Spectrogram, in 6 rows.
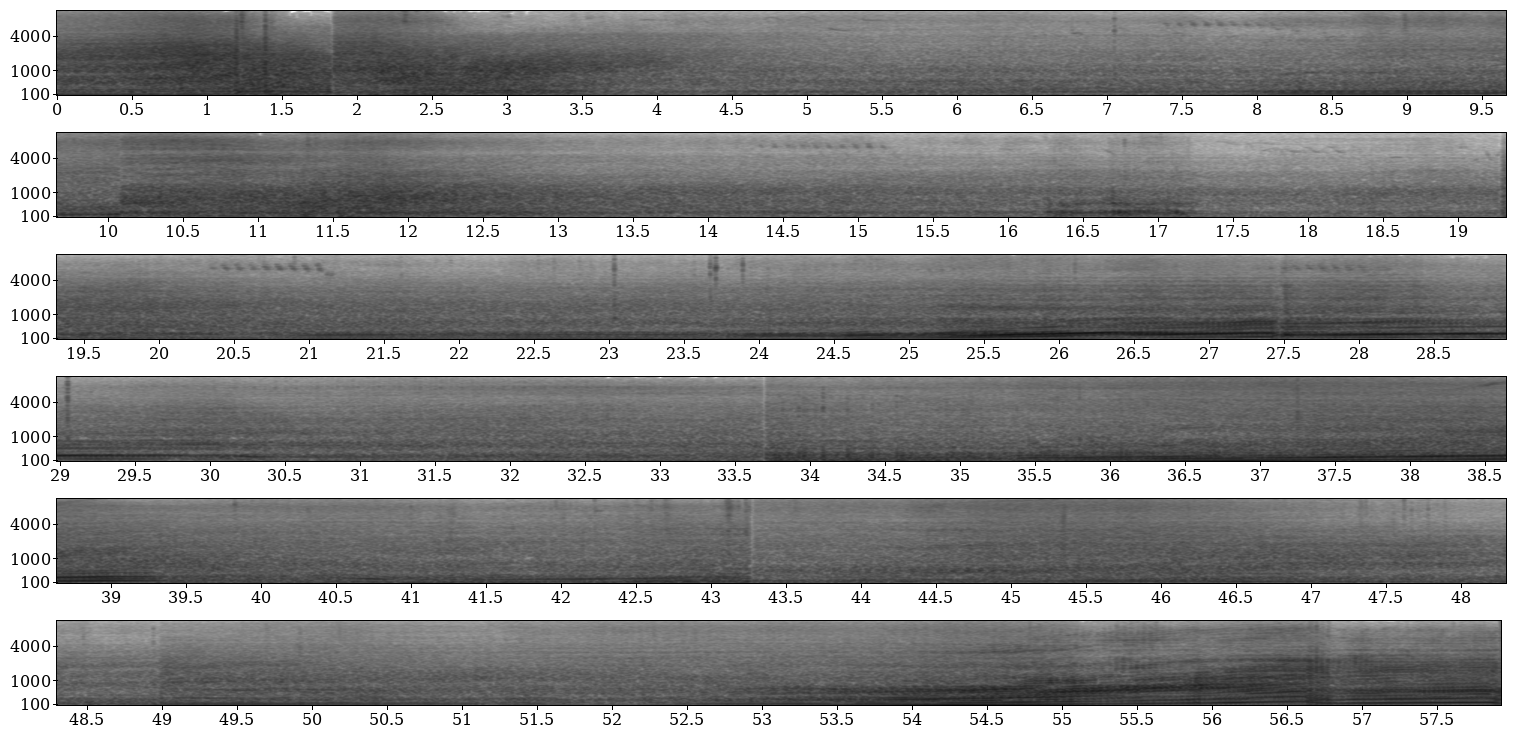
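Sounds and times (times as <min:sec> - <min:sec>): sports car accelerating: 0:08.0 - 0:12.6, 0:19.3 - 0:32.8, 0:33.6 - 0:57.9
low engine rumble: 0:30.5 - 0:37.2.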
